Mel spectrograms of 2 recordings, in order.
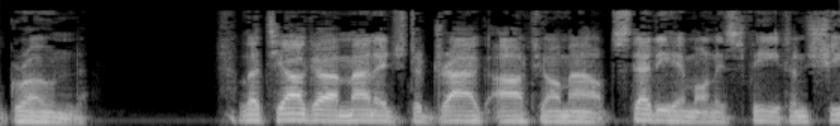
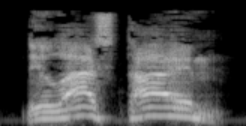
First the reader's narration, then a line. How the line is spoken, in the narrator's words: Svinolup barked, but the back rows couldn't hear him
